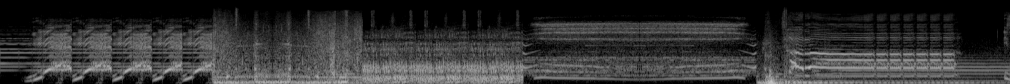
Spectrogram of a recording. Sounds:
Speech, Music

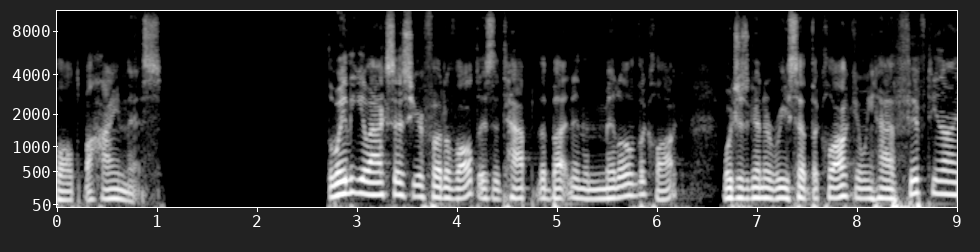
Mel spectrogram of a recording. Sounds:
Speech

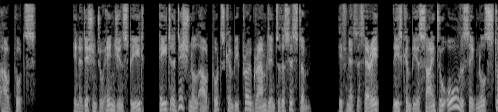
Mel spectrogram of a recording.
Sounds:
Speech

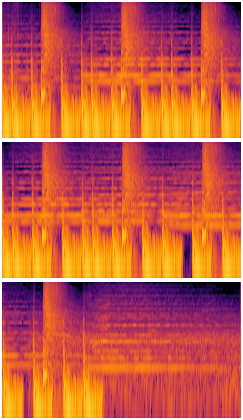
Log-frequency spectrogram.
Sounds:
outside, urban or man-made, Music, Speech

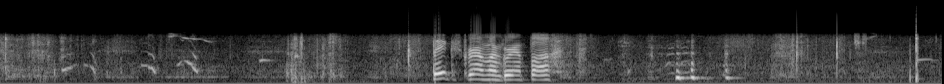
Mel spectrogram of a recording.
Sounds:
Dog, pets, Speech, Animal, outside, urban or man-made

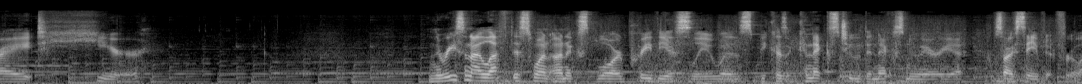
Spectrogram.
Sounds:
Speech, Music

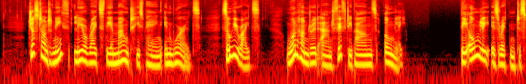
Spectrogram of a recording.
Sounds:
Speech

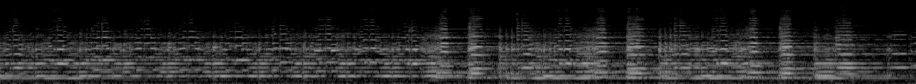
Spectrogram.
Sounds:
Music

